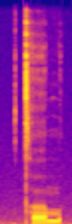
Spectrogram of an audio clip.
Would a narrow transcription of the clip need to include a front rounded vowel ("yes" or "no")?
no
